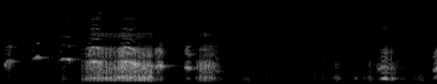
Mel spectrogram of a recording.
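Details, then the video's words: Gina and Zeus, American Staffordshire terrier puppies, indoors: a few thin whines, then one rough, growly bark-squeal lasting under a second, followed by softer scattered yelps. "American staffordshire terrier cachorros gina y zeus"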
